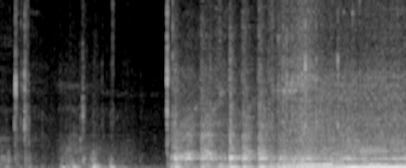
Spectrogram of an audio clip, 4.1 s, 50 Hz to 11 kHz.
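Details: VW Mk1 Golf Cabriolet, first start after an engine swap and a 3-speed auto to 5-speed manual conversion, with fluids filled, battery charged and some choke on. The starter cranks briefly, then the engine catches into a steady, even low-rumble idle. A clean start.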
